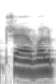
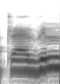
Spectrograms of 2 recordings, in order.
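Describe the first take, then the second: First: The last vowel is a weak 'uh' sound. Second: The last vowel is a full 'e' sound. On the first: The speaker calls it right. "इसको ट्रैवल पढ़ा" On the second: The speaker calls it wrong. "ट्रैवल नहीं पढ़ते"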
